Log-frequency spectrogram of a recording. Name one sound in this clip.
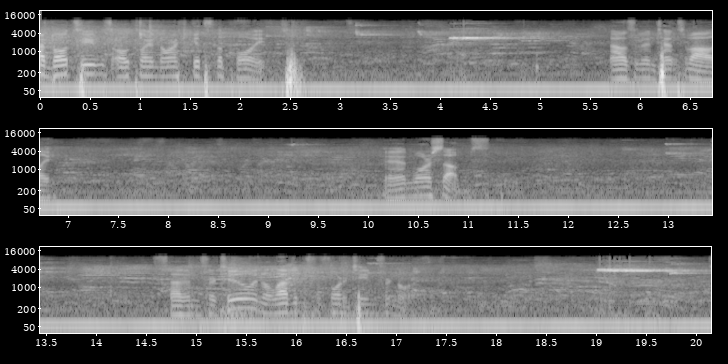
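Spectators cheer and call out.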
